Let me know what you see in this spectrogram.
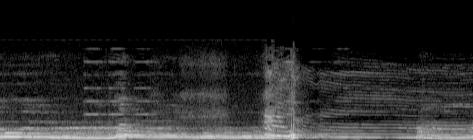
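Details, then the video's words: A Boxer dog howls back at YouTube videos in long, wavering tones that slide down and then rise again. "Pixie The Boxer Dog - Howling back at YouTube videos"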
